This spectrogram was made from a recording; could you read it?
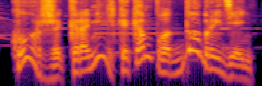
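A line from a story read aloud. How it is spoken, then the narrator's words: Cheerful greeting. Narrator (Russian): весело поздоровалась она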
